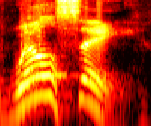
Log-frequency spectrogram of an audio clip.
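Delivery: high, loud final "we'll see"; emphatic closing. Real, not acted. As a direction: ring out the refrain to close. Sermon's closing refrain.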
